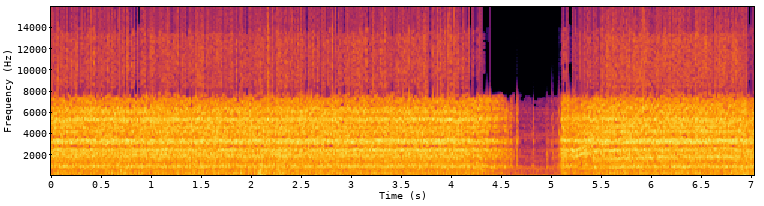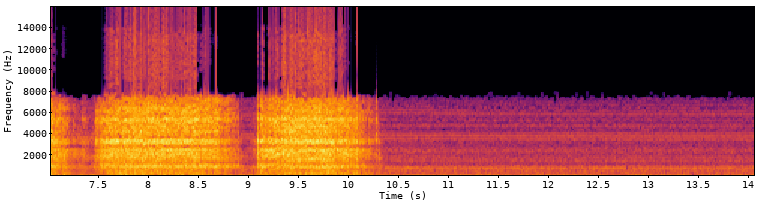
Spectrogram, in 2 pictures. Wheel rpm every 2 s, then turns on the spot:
210, 210, 110, 140, 110, 10, 0.
6-8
